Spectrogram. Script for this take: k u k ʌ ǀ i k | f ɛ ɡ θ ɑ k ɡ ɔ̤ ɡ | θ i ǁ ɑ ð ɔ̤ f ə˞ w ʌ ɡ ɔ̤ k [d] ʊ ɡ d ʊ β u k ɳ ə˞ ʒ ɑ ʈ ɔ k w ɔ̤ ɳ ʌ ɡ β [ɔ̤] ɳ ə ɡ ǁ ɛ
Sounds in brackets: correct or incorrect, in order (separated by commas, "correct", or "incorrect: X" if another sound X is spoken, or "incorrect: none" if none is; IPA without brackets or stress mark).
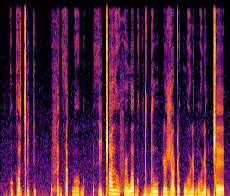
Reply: correct, correct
